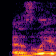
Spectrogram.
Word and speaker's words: Eztli: Eztli, that's it? So I just have to think of Leslie. Ignore the T. Ignore the T. Elsley. Eztli.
